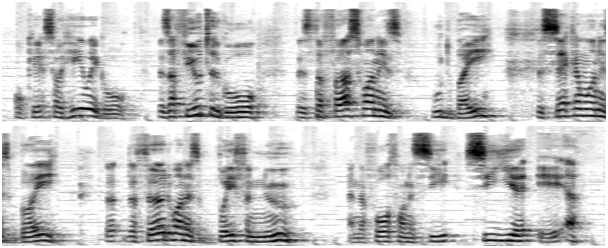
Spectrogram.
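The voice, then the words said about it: Put-on Scottish accent. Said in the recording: “Now I'm going to try and do it in Scottish accent.”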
